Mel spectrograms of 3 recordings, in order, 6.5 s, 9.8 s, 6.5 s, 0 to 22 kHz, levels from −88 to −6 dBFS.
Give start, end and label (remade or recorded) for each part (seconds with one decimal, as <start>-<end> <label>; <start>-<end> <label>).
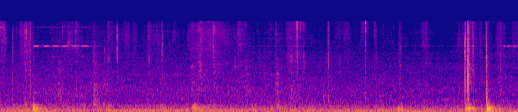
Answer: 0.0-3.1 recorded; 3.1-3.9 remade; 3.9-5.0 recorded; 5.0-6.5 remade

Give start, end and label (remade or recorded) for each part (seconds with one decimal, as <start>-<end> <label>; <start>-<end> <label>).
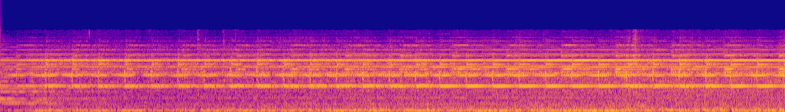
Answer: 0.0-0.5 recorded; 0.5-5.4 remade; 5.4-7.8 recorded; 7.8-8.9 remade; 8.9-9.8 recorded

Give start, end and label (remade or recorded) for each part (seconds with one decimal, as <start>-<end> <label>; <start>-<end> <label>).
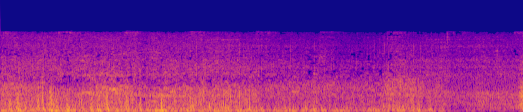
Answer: 0.0-6.5 recorded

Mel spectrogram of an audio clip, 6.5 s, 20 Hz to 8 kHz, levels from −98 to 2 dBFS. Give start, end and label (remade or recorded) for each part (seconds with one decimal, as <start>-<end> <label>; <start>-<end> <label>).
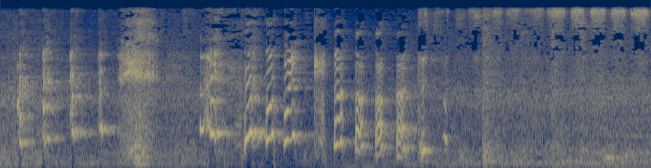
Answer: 0.0-1.2 remade; 1.2-6.5 recorded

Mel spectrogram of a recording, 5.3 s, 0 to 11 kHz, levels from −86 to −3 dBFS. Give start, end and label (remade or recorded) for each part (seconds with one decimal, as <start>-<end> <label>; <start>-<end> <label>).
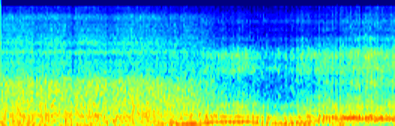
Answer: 0.0-1.2 remade; 1.2-1.7 recorded; 1.7-3.6 remade; 3.6-4.4 recorded; 4.4-5.3 remade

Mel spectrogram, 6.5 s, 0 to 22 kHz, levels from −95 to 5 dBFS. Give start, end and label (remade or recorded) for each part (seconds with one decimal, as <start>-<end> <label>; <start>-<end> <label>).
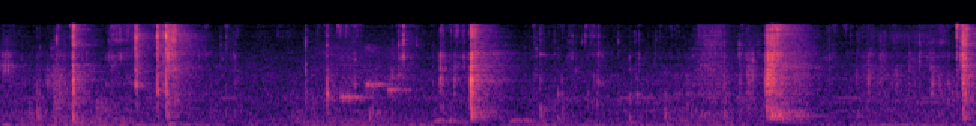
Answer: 0.0-6.5 recorded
